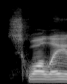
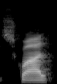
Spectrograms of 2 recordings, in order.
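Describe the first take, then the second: First: The name is said with Italian pronunciation. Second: The name is said with French pronunciation. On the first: "is how a lot of people say it, ... the brand is now owned by Italians" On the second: "that's the French pronunciation for the word"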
